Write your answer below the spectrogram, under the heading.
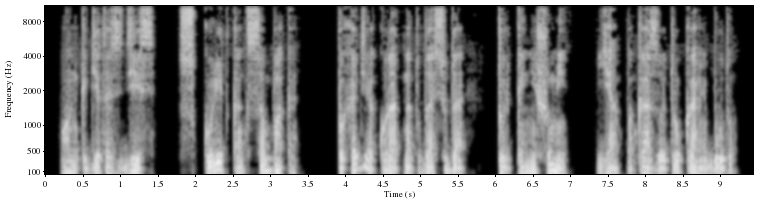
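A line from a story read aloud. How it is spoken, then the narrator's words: Violinist whispering. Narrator (Russian): скрипач шепотом сказал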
